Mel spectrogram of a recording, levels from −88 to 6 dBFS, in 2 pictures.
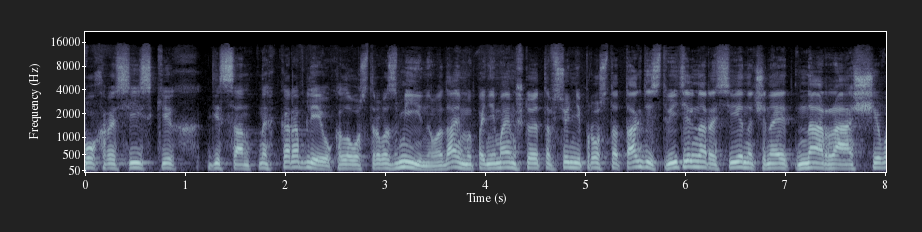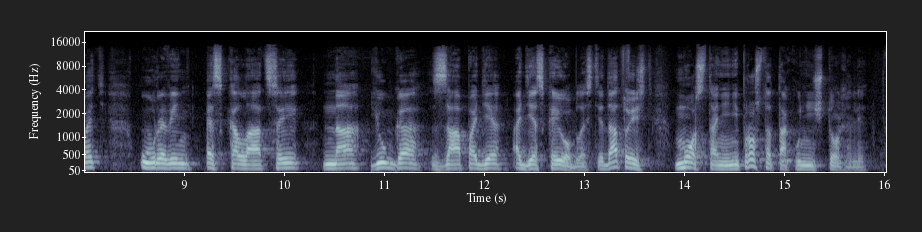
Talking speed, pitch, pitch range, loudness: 135 wpm, 125 Hz, 115-135 Hz, -23 LUFS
